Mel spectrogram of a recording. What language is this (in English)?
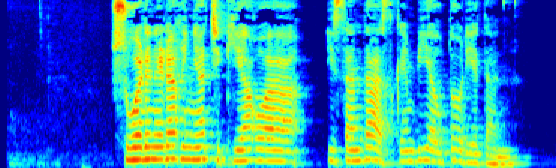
Basque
